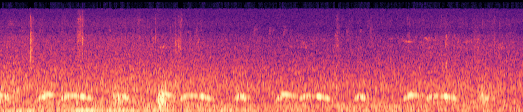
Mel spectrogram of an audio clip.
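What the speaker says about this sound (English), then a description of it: "The old pigeons are a nuisance," Pigeons nesting in a nearby tree coo in a steady repeated rhythm of soft, low calls, moderately close, over a continuous outdoor background hum on an allotment.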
